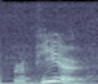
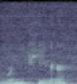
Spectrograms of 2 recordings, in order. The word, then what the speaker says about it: rapier: cool she has a sword she has a repair no it's actually called a rapier sorry yeah i know i thought repair sounded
